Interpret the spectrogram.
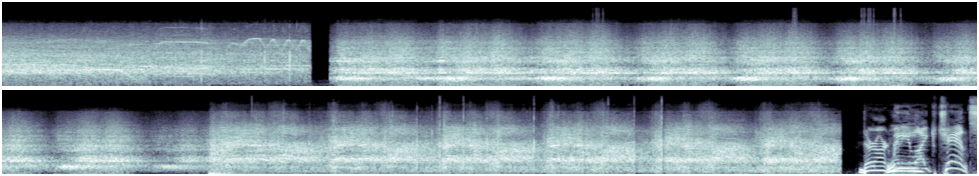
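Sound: crowd chanting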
